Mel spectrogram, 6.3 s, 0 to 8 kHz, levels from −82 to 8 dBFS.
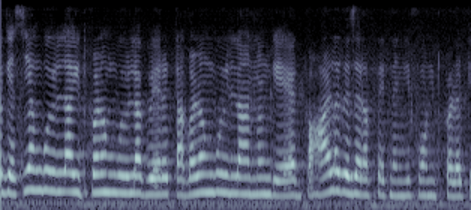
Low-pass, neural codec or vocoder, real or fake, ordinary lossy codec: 7.2 kHz; codec, 16 kHz, 2 kbps, FunCodec, trained on LibriTTS, 25 frames a second; fake; none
